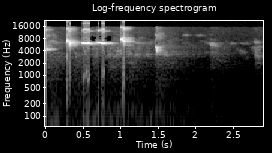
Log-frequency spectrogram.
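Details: Common iora song recorded with natural pauses to prompt other birds to sing: a few sharp high chirps and a short slurred whistle, followed by a long silent gap and one last chirp.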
